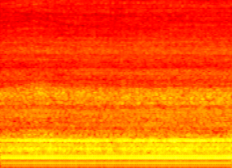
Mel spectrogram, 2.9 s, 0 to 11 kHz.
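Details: Vulcan 18" mower two-stroke, revived after freeing the rusted flywheel from the magneto and fitting a new intake pipe, gives a strong, even buzz at full throttle, steady pitch with no surging or stumbling; running properly, a fairly quiet mower.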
